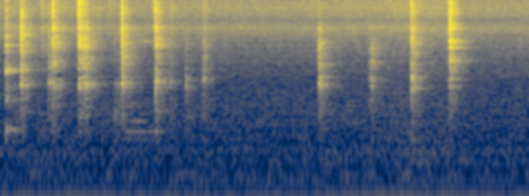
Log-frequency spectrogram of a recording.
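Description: A utensil scraping and knocking against a blender jar to empty out ground pork cracklings onto a plate. There is a quick run of clicks and scrapes in the first second and a half, a pause, then a few single knocks about half a second apart.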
